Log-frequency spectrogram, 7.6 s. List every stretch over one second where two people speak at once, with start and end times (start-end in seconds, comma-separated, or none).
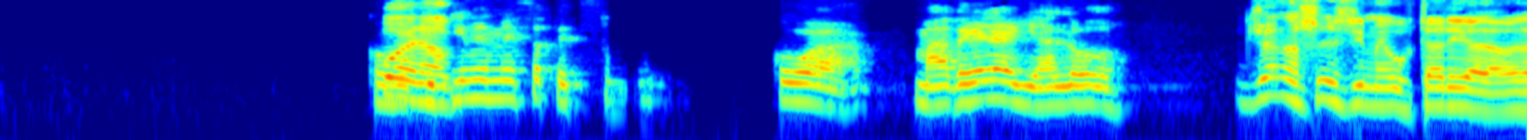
none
